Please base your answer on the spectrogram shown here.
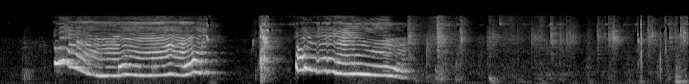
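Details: Female pit bull, eleven months old, whining to get attention: two long, wavering, nasal whines of over a second each, the second sliding downward, then softer rustling and faint noises.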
